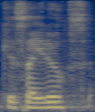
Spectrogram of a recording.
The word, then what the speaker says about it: Xedos: uh previous video which is cados now is pronounced cados um for that I'm using um uh something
